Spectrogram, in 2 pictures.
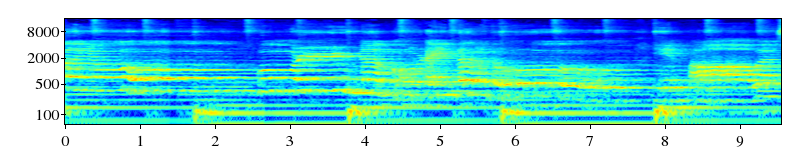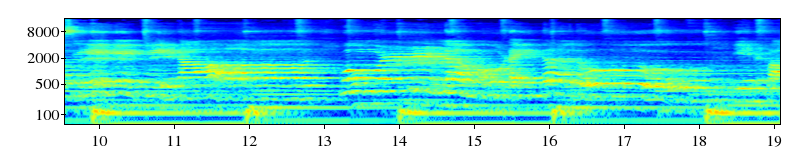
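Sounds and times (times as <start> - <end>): low bass notes: 0.0 - 19.0
woman singing a hymn: 0.0 - 19.0.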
